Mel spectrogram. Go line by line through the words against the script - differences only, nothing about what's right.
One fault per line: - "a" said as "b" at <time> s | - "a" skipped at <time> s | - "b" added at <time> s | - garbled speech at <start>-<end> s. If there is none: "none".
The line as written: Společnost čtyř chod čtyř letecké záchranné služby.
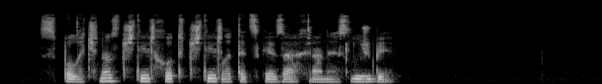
none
